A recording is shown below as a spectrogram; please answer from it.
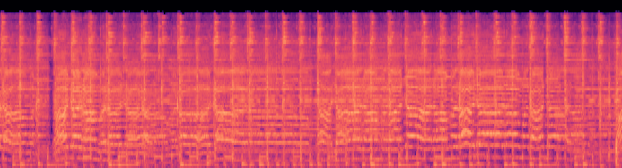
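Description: Men's voices singing a devotional chant in chorus, accompanied by tabla and harmonium. A steady beat of about three clicks a second comes from hand claps and small hand-held clappers.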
